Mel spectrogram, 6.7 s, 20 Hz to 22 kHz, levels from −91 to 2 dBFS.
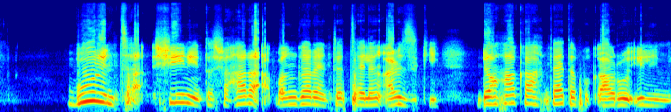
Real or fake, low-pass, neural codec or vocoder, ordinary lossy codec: fake; 19.8 kHz; vocoder, 44.1 kHz, 128 mel bands, Pupu-Vocoder; none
